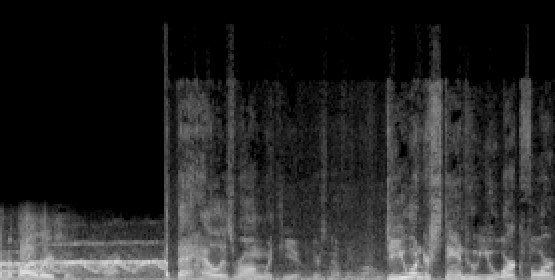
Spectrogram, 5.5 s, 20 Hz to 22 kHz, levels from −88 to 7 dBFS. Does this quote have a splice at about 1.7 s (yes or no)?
yes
